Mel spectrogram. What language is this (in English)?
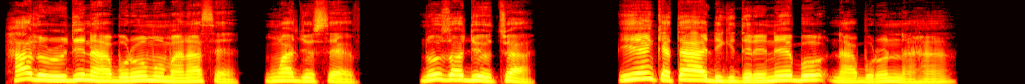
Igbo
